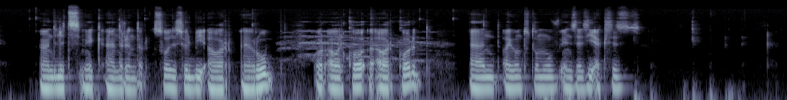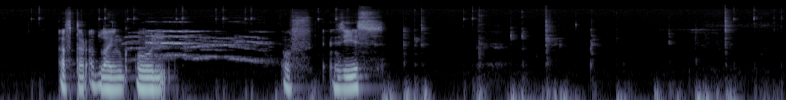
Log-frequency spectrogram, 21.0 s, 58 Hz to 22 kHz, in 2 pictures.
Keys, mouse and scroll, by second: 0.3-1.6 drag, 1.6-3.4 middle drag, 3.4 KP_1, 3.8 middle click, 4.2 z, 5.0 z, 7.0 middle click, 7.4 g, 7.7 click, 9.6 z, 10.9-15.3 drag, 15.3 middle click, 15.7 g, 15.9 middle click, 17.2 KP_1, 18.0 z, 18.7 h, 19.7 alt+h.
